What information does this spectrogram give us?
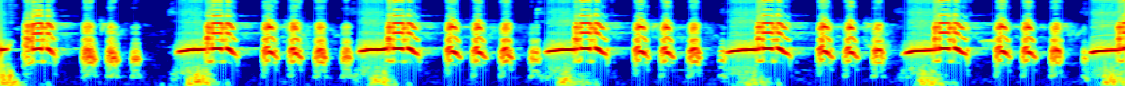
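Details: Grey francolin in full voice, its loud phrases coming roughly once a second, each a bright upslurred whistle followed by rapid raspy chattering notes, with faint low thumps beneath.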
